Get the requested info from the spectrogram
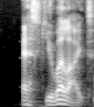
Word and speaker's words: SQLite: Richard Hipp, the creator of SQLite, who told me, by the way, it's a fun fact for listeners, that SQLite he pronounces as a mineral. He pronounces it as SQLite. – What? – Like, you know, carbonite or similar.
